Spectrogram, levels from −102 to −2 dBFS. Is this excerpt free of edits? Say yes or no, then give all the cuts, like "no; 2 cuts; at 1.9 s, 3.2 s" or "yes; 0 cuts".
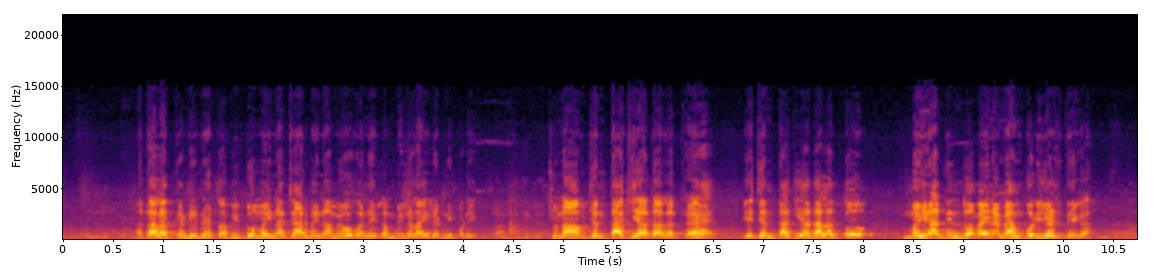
no; 1 cut; at 4.8 s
